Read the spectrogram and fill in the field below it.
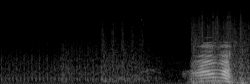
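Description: Rapid gunfire rattles from a game.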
